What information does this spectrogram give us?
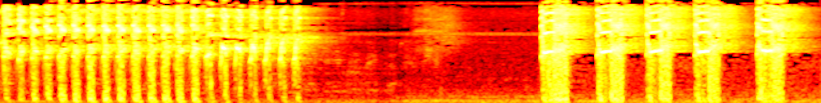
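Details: Lovebird giving its ngekek song: a rapid train of harsh, even chattering notes for two seconds, a near-silent gap, then five longer rasping screeches.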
